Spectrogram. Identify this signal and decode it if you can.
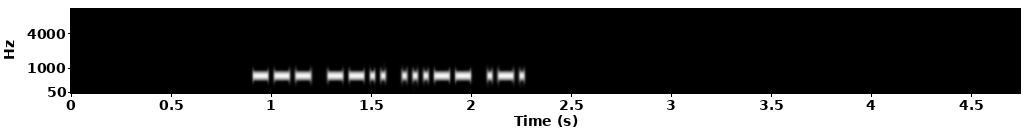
Morse code, heard as a keyed tone, about 46 wpm, 700 Hz. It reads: OZ3R
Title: DXCC-100 Call Signs - 4 Characters - Repeated 2x - 45wpm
